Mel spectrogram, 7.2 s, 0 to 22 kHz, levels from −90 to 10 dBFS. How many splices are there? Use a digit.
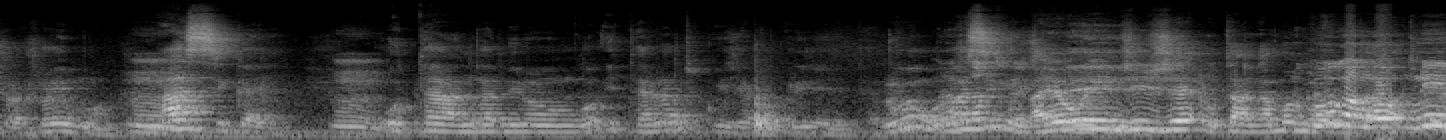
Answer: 0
